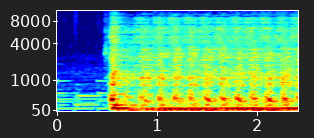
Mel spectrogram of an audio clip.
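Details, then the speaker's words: Race car in winter, cranking with injectors disabled to build oil pressure, with 93 fuel mixed with leftover methanol/ethanol in the lines. The starter churns with a labored, uneven rhythm of about four or five pulses a second, slow cranking from a weak battery. "And then, check if we got fuel pressure, but our battery, you can tell our battery's not very good right now."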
